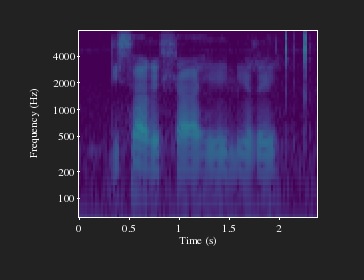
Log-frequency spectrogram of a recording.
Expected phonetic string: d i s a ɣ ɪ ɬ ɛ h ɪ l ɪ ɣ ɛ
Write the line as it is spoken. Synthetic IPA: d i s a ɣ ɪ ɬ a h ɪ l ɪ ɣ ɛ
